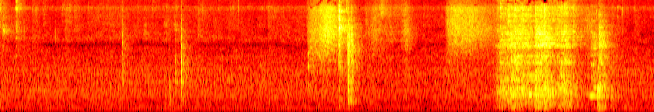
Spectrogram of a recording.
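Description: Kitchen handling sounds: a knife and toasted burger buns on a stone countertop, with a few light clicks, a sharp clink of metal about four seconds in, and a louder stretch of scraping and rustling near the end.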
